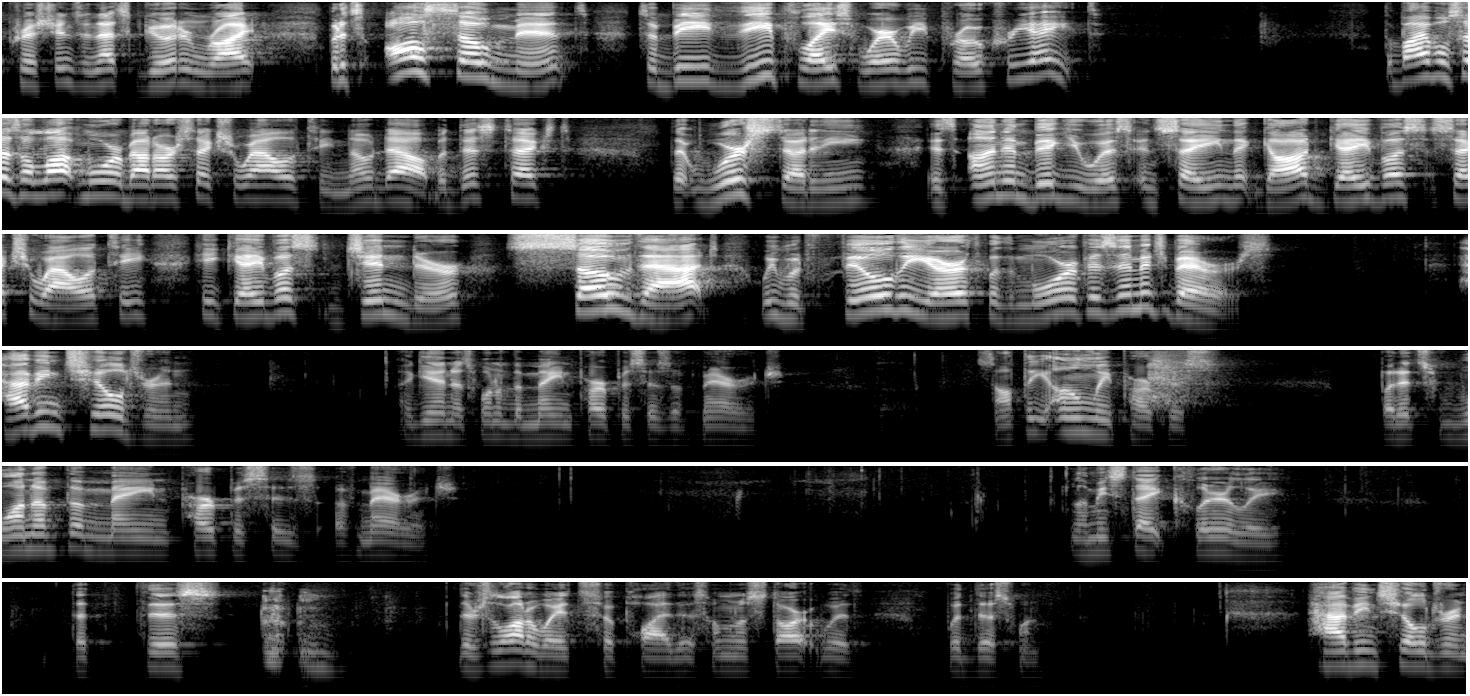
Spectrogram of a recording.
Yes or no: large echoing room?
yes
